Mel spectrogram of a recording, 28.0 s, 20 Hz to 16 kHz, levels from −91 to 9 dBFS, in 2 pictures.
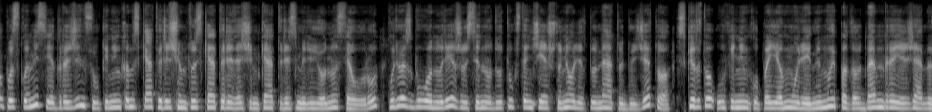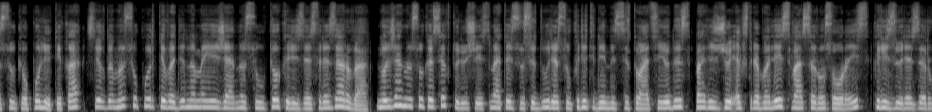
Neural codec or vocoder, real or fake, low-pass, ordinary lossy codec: codec, 44.1 kHz, 3.4 kbps, Pupu-Codec; fake; 14.4 kHz; AAC, 64 kbps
